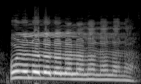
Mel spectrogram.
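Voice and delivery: fast, loud, panicky string of oh là là; panicked babble. Acted. Knight panicking as the dragon returns, fast and loud. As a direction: scramble to hide, gabbling in alarm.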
